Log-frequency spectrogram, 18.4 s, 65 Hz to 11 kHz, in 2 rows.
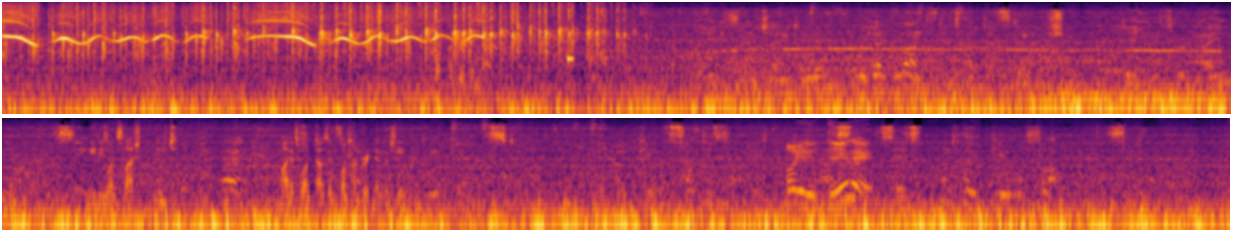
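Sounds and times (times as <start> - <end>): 
rapid rattling clicks: 0.0 - 4.9
warbling electronic tone: 0.0 - 9.4
airplane landing roar and rumble: 0.0 - 18.4.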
